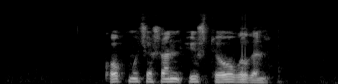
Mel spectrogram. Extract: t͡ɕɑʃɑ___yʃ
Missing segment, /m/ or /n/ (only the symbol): n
